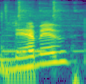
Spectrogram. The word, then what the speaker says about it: Namib: sure i don't i don't know how to pronounce that anyway it's the namib nam ib good job you got it right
